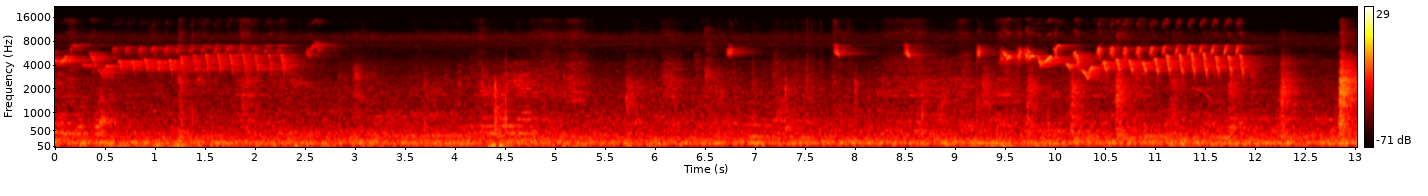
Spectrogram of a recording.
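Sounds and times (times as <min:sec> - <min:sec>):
songbird chirping and singing: 0:00.0 - 0:03.1, 0:06.5 - 0:12.4
low background noise: 0:00.0 - 0:13.0
sharp tap: 0:09.6 - 0:13.0.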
